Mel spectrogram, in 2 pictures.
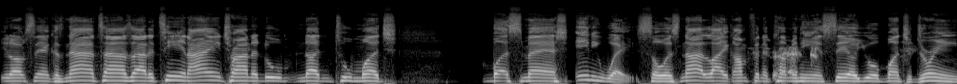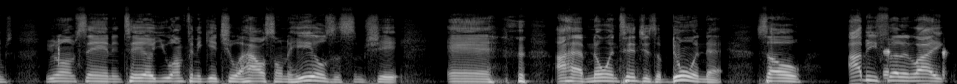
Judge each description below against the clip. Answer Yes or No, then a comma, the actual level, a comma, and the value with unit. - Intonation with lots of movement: No, average, 3.4 semitones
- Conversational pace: No, fast, 225 wpm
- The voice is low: No, medium, 150 Hz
